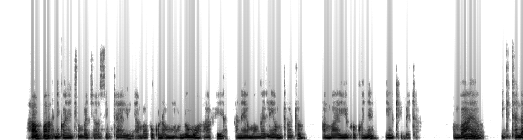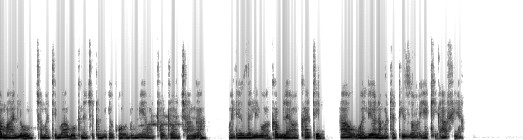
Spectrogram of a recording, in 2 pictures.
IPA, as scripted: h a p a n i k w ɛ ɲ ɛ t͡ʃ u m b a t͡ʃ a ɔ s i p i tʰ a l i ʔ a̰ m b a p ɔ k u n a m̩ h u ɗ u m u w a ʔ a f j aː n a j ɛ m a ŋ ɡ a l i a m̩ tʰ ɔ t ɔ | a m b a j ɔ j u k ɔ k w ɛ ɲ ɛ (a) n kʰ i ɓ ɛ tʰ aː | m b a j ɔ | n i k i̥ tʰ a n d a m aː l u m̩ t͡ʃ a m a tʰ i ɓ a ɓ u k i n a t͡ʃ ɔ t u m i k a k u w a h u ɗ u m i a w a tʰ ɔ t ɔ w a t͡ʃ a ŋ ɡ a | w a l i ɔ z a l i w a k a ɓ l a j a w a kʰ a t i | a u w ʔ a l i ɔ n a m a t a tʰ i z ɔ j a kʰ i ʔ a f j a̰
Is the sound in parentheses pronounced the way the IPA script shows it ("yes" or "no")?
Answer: no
